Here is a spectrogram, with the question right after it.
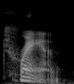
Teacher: The vowel, how I'm saying it, is a nasalized A sound. However, in some dialects and some regions, you may hear this without the nasality.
